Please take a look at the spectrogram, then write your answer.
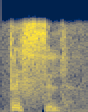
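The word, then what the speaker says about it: Texel: Дело все в том, что самый ближний Голландии остров, который пишется Тексель, а читается Тессель, в 15 веке получил статус и права города.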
